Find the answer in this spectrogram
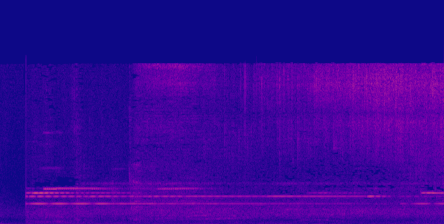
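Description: Steady hiss of falling water, with a few faint steady high tones above it.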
